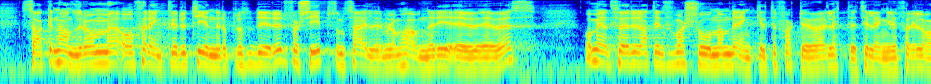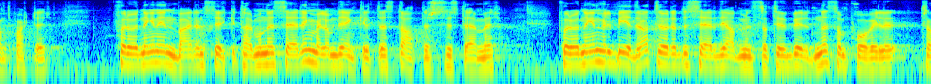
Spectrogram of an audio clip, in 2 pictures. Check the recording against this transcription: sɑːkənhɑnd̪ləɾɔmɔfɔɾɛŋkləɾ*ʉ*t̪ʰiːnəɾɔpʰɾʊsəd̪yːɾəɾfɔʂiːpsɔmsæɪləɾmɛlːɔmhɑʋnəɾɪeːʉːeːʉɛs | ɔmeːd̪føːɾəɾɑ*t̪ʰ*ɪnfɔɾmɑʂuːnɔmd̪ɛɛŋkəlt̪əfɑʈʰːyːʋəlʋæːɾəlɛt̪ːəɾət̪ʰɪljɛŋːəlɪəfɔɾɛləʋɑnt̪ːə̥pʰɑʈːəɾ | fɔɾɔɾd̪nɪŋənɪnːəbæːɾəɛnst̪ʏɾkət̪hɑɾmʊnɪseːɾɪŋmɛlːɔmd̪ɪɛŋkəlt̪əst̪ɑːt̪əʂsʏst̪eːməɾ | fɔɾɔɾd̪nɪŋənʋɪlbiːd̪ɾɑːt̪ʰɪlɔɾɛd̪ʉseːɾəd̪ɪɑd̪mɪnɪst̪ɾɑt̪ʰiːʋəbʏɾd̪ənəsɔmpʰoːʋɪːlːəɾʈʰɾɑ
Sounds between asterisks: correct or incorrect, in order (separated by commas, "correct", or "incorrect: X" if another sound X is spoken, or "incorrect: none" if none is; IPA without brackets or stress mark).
correct, incorrect: t̪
